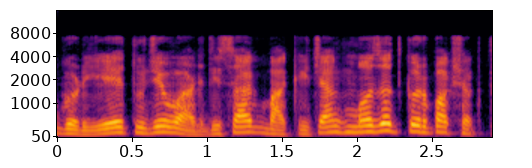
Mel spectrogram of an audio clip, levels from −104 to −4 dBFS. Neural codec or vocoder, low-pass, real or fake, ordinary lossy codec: codec, 16 kHz, 8 kbps, FreqCodec, smaller model; 7.2 kHz; fake; none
